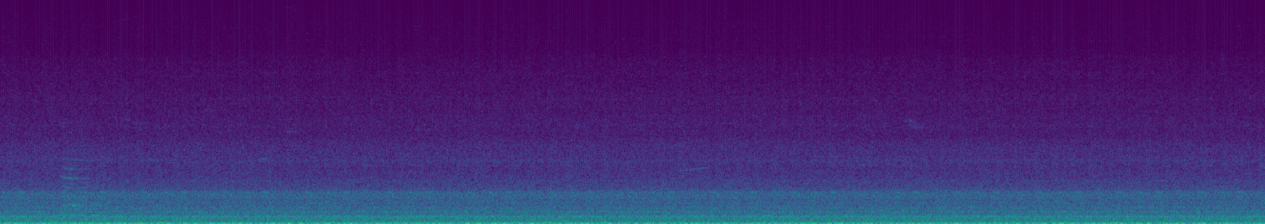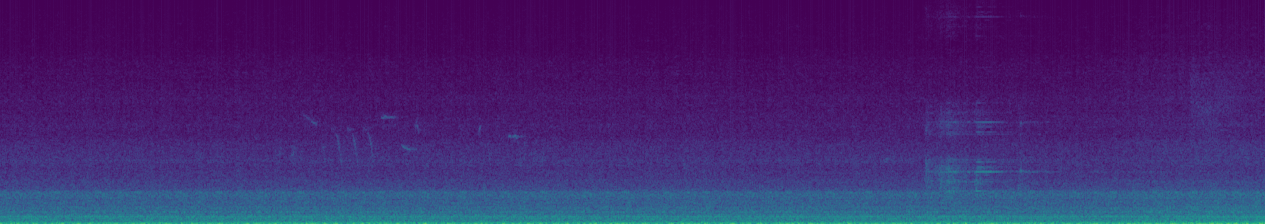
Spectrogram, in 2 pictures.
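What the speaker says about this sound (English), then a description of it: "We'll take each locomotive one by one, accelerate them to top speed" A locomotive in a train simulator game accelerates toward top speed, a loud, steady rumble of engine and rolling stock that holds unbroken throughout, close and continuous, with no one talking.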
